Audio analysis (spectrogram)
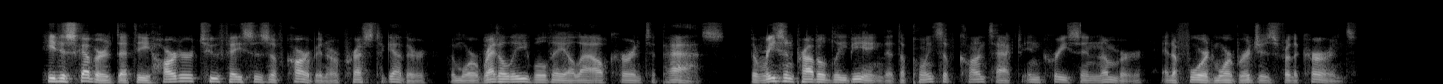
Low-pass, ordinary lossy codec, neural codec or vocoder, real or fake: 7.2 kHz; AAC, 32 kbps; codec, 16 kHz, 0.8 kbps, ZipCodec; fake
